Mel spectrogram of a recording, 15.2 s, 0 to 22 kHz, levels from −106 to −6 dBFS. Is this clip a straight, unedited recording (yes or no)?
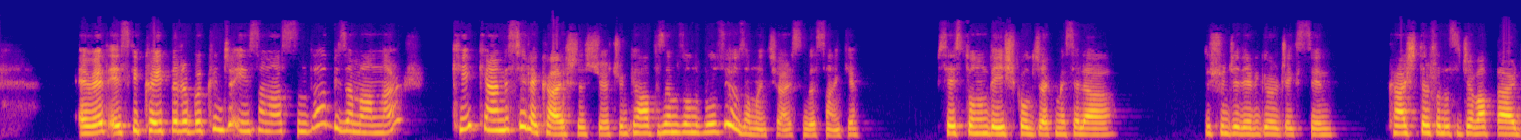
yes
